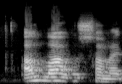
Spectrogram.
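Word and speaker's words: ٱللَّهُ ٱلصَّمَدُ: asli kemudian allahus Somad allahus Somad adalah hukum Bacanya adalah takhim atau tebal karena lafaz Allah didahului oleh huruf Hija berharakat fathah Jadi bukan Allahu tapi kita baca tebal allahus Somad sedangkan huruf Shad di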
